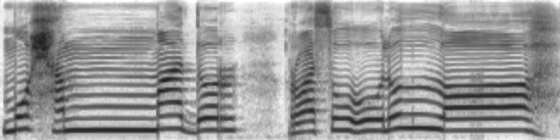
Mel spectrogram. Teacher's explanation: میم مشددہ پر غنہ اچھے سے کرنا ہے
